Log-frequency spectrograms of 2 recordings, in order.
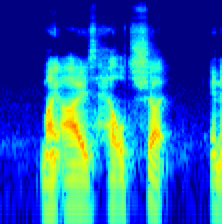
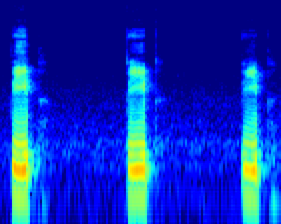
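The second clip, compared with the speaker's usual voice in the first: imitating beeps; 6 semitones higher, 3 dB quieter, slower than usual. Imitating hospital machine.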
